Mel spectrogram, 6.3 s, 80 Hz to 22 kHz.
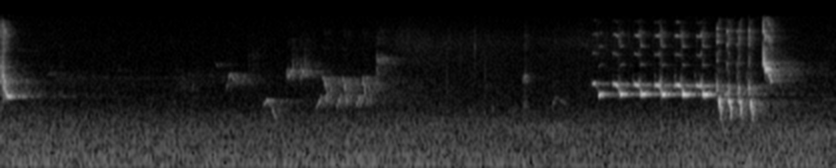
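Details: At Żerań Canal on the April night of 23/24, 2022, a common nightingale gives scattered soft whistles and short buzzy phrases, then breaks into a loud, rapid trill of sharp repeated notes ending in a high flourish.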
